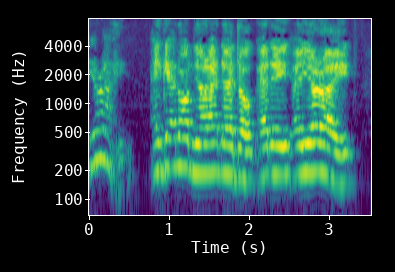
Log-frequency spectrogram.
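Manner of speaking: loud, laid-on, put-on northern English accent. Talking about yorkshire, showing how northern speakers talk: northern english accent. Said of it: "when you hear the northern accent, they do talk like that".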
